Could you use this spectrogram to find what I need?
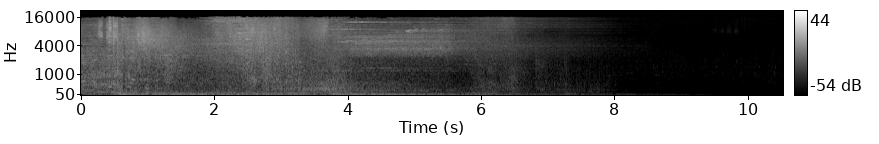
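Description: A triumphant victory fanfare swells and fades out.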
